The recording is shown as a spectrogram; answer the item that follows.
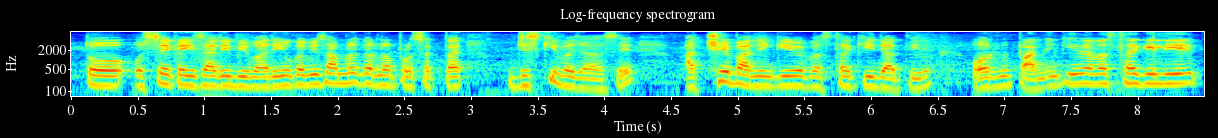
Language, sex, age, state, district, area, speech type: Hindi, male, 18-30, Madhya Pradesh, Bhopal, urban, spontaneous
